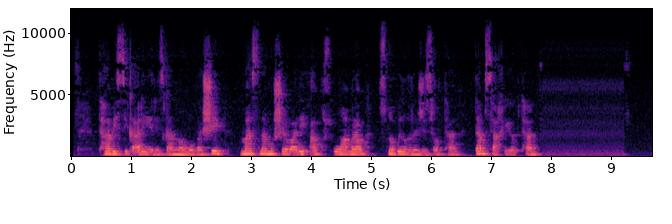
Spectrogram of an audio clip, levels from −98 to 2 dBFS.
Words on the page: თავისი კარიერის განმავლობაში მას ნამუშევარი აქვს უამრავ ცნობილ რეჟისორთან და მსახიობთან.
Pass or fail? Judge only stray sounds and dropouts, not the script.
pass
